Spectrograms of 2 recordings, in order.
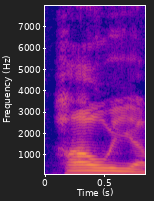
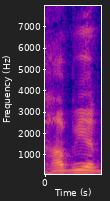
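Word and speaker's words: هاوية: জের আছে, হা উইয়া, মানে এখন অনেকে যে হাবিয়ার দুযোগ বলে, এটা বাংলা কইরা কইরা না আরবির গুণগত মান নষ্ট করে ফেলা হয়েছে অনেক ক্ষেত্রে। যেমন এখানে হা উইয়া, কিন্তু সবাই হাবিয়া বলে চালাই দিচ্ছে, হাবিয়ার মার দুজক অনেকে বলে, মুখে মুখে দেখছি।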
